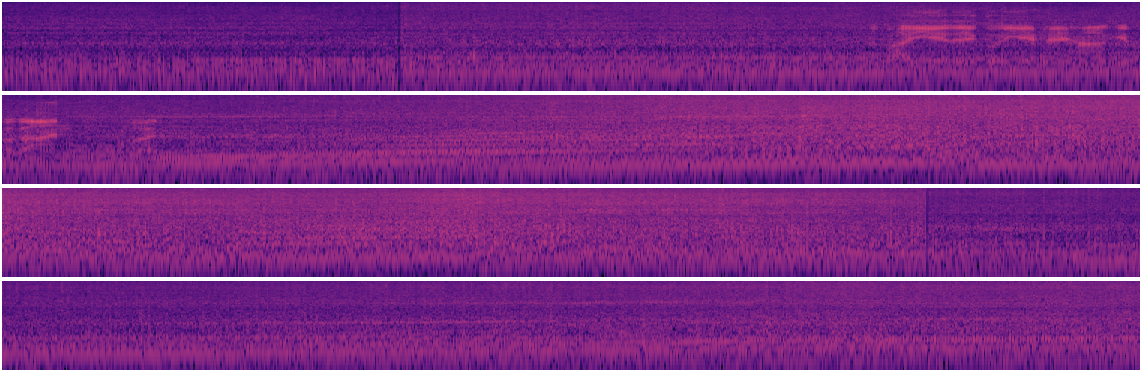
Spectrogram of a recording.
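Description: Sport motorcycle engine under way at a steady cruise, its pitch climbing as the bike accelerates from about a quarter of the way in, dropping suddenly at an upshift about halfway, then holding steady and rising slowly again near the end. Wind rushes over the microphone throughout.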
